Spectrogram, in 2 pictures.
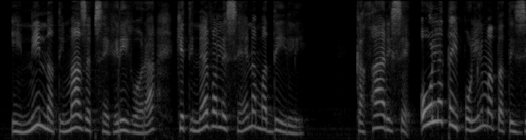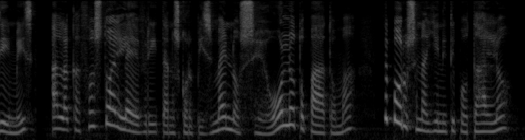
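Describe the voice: A woman at a medium pitch with big pitch swings, on a very clean recording with a silent background.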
